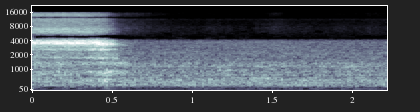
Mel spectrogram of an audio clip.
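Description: A man's singing voice trails off in a drawn-out hissed "s" that stops about half a second in, leaving only faint room hiss.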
